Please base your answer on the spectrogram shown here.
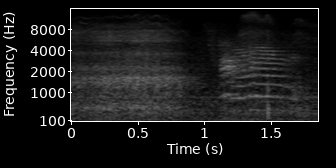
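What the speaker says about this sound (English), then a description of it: "Oh my God, Strange Cat is back again." A cat meows once near the end, short and fairly close, after a stretch of steady whooshing noise.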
